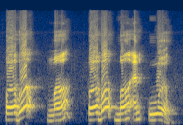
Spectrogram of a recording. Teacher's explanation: टू lips are articulator, lower lip is the active articulator एंड upper lip is the passive articulator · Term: बाइलेबियल साउंड्स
